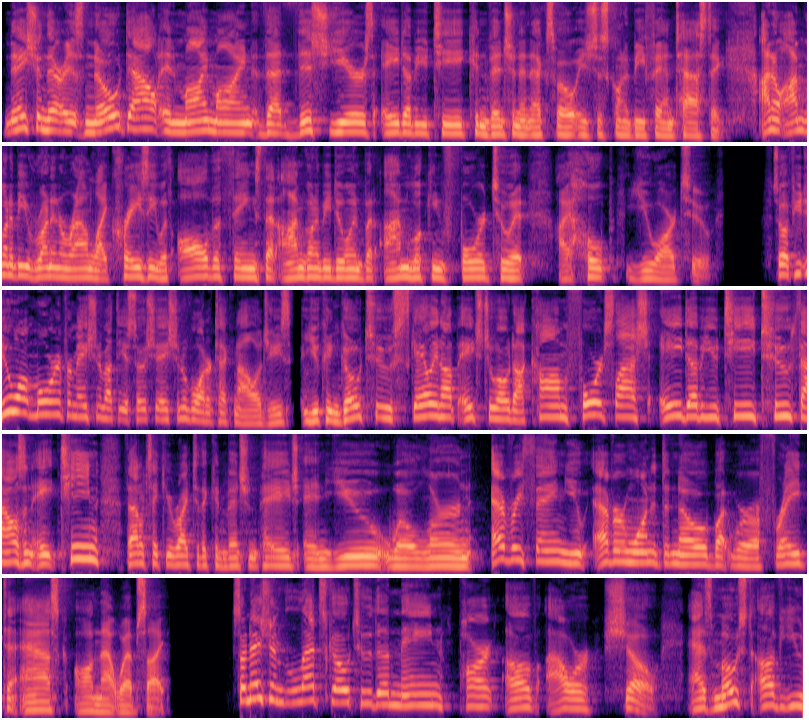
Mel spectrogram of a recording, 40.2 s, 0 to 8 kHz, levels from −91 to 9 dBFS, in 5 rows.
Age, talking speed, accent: 40-59, 170 wpm, American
